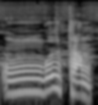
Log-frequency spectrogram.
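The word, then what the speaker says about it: ngultrum: इस स्टार्ट होती है एन से, लेकिन एन साइलेंट है, उंगुलत्रम ये इसकी प्रोनाउंसिएशन है इसकी करेंसी का।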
